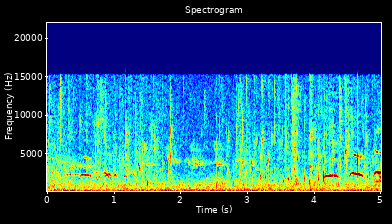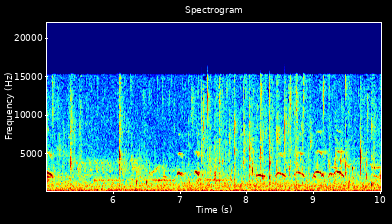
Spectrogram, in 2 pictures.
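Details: Ill mute swan cygnet with its swan family, giving thin, faint, arched peeps at irregular intervals, sometimes in pairs, over steady rushing background noise.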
